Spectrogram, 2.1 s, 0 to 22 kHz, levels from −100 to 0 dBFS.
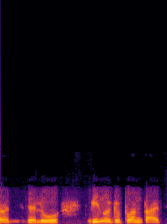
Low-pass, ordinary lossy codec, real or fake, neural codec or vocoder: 7.2 kHz; MP3, 32 kbps; real; none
